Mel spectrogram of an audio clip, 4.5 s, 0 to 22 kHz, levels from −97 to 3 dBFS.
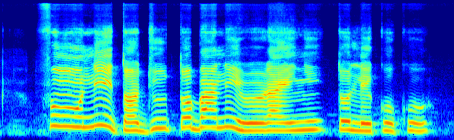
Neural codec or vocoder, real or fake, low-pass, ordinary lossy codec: autoencoder, 48 kHz, 128 numbers a frame, DAC-VAE, trained on Japanese speech; fake; none; none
